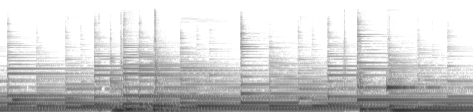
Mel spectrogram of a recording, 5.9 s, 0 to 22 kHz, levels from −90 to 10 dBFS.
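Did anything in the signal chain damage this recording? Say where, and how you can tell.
No, nothing in the audio stood out on listening as a sign of damage from any stage of the signal chain.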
